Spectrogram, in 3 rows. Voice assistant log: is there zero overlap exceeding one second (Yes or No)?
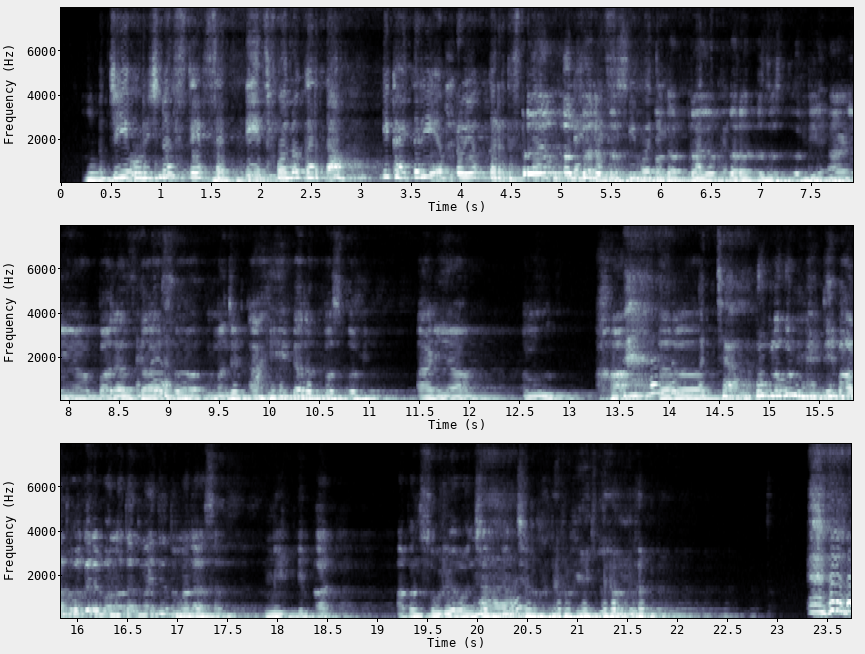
No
